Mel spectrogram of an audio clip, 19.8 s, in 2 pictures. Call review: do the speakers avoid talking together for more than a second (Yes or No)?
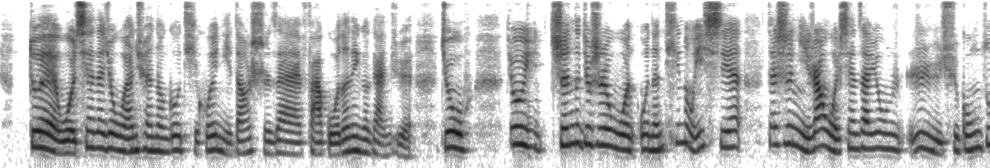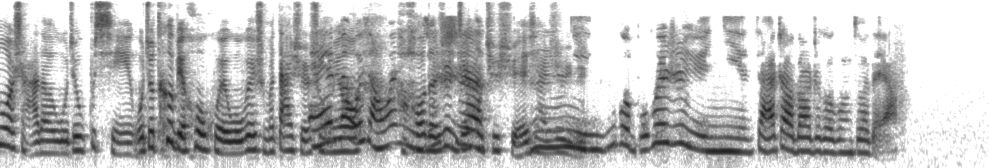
No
